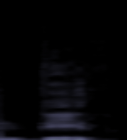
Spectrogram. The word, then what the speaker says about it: death: We don't say death. This word, the pronunciation has changed. We just say short E, death, deaths.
